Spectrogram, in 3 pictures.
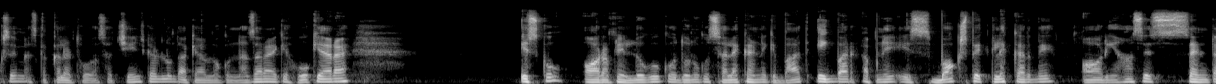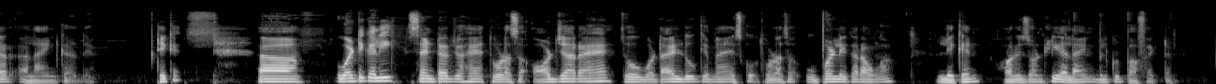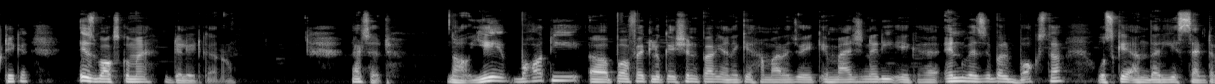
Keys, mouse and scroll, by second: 6.1 shift+click, 9.4 click, 13.3 click, 26.6 BackSpace, 27.8 space, 28.2 click, 28.4 space.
